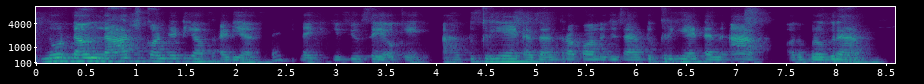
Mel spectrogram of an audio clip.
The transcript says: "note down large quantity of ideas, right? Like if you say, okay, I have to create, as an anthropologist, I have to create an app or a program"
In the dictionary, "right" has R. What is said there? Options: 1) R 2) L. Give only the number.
2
